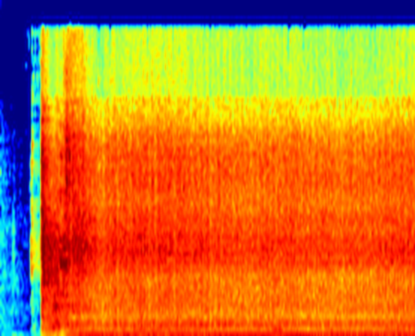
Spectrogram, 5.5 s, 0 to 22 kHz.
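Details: Carbureted small-block Chevy V8 in So-Cal Speed Shop Roadster, first start after mechanical fuel pump replacement, float bowl already full: quick crank catches at once, strong steady V8 idle with even lope; normal start and idle.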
